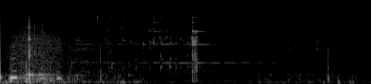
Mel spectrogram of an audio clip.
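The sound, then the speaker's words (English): Wine splashes briefly into a glass while tasting wine in the Awatere Valley, followed by a couple of sharp glass clinks that leave a faint ringing tone, fairly quiet. “So I think we might have a little try of this. Yeah. Sipping wine in the Awatere Valley on a Wednesday.”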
